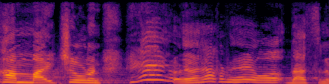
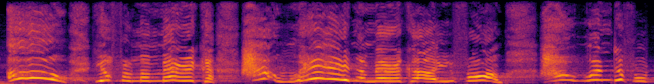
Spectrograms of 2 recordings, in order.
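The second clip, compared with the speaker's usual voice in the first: high and loud gushing welcome, much higher; gushing shop clerk; 12 semitones higher, 10 dB louder, faster than usual. Retold or imitated. Shopper hearing an American accent, gushing loudly up high. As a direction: act out a clerk falling over herself with delight. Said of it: "they would".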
